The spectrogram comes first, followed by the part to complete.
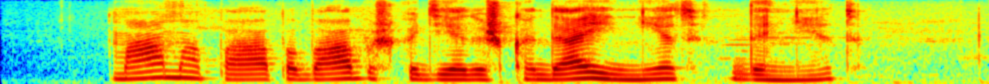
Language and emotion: Russian, neutral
